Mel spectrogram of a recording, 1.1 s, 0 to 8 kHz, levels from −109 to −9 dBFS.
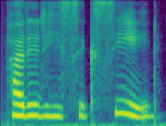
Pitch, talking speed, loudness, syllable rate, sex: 250 Hz, 215 wpm, -20 LUFS, 5.3 syllables/s, female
